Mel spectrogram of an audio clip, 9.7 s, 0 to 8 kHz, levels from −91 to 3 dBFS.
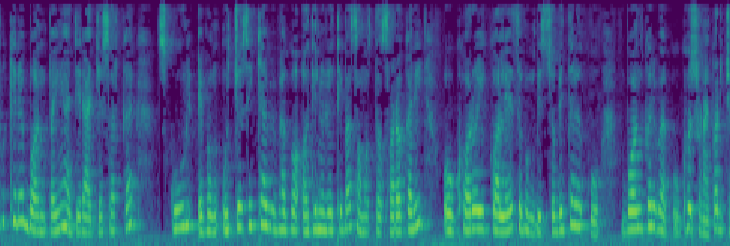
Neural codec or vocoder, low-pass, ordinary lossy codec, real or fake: none; 7.2 kHz; none; real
